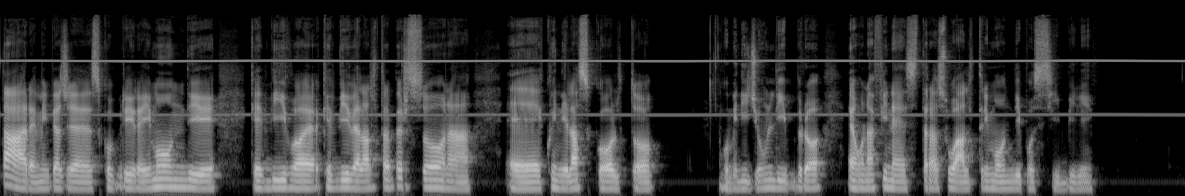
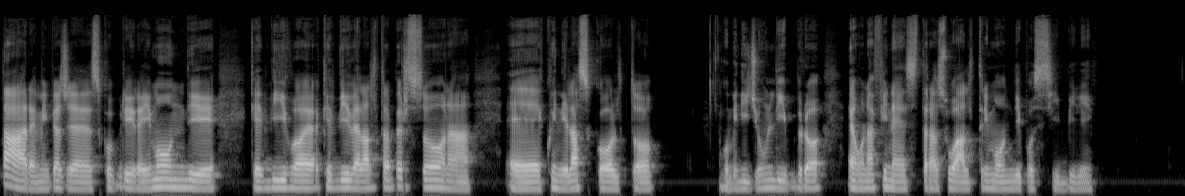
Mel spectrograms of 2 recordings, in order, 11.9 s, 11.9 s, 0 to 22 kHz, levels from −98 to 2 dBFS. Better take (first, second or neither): second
